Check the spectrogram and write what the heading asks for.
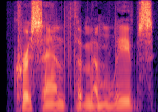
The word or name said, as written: chrysanthemum leaves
